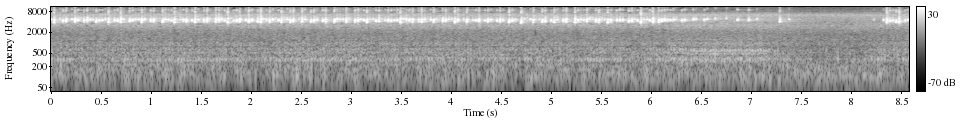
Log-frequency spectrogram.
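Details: Mitsubishi ASX 1.8, warm engine, air conditioning on, about 1100-1200 rpm, hot weather: constant high shrill belt squeal over a buzzing idle; alternator lacked an overrunning clutch, fixed by replacing it with one that has it.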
